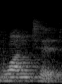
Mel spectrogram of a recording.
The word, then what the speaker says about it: wanted: Whereas in the verb want and the verb end, both words end in T or D, then we do pronounce this ending like that.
